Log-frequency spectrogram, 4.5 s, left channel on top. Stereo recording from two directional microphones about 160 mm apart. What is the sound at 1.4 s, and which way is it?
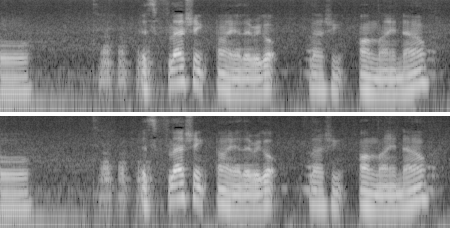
Speech, centre (ahead or behind).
